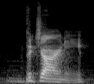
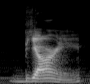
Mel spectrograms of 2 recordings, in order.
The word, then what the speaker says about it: Bjarni: Bajarni. No, not quite. You told me to pronounce the J. But it's a J used in another sense. Okay, so Barney. To give it a yeah sound. Bjarni.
